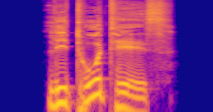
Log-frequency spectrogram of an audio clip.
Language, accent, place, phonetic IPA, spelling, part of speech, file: German, Germany, Berlin, [liˈtoːtɛs], Litotes, noun, De-Litotes.ogg
- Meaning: litotes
